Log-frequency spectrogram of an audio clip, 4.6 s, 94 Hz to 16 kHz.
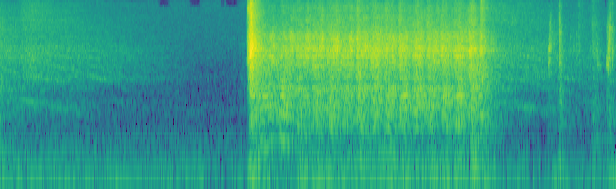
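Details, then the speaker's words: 1973 Jeep CJ-5 big six-cylinder, first start after sitting a while, throttle pumped: repeated cranking and rough coughing before catching into a loud uneven run; hard cold start, owner wonders if low on fuel. "so it's been awhile it's a little crabby maybe it's out of fuel hope not will pump it a bunch Hey look at that just a little cold-blooded"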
